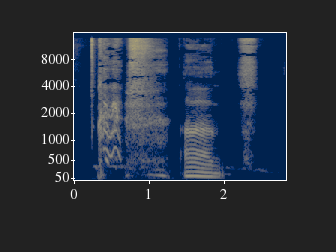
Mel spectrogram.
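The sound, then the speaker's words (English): A loud, theatrical sneeze: a wavering voiced intake, a hissing burst, then a strong, drawn-out voiced blast, followed by a short, breathy exhale. “I think I just sneezed out whatever thought I had coming in next.”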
